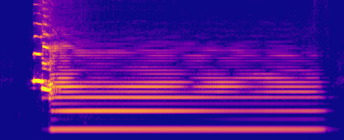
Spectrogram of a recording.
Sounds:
music, musical instrument, woodwind instrument

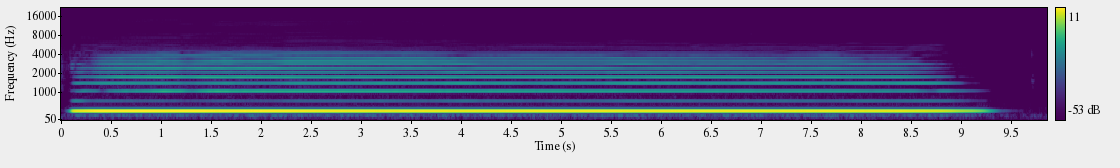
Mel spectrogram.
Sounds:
woodwind instrument, musical instrument, music

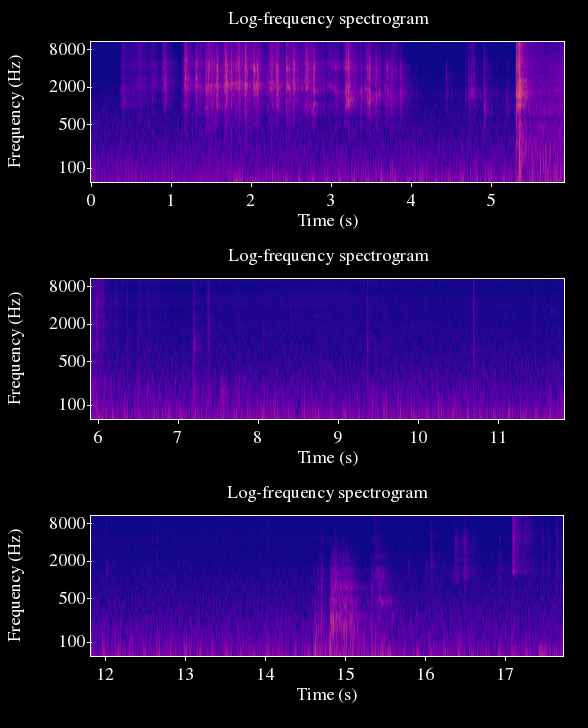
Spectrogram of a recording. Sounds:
fire

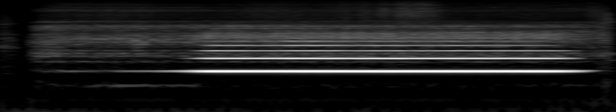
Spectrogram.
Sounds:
wind instrument, musical instrument, music

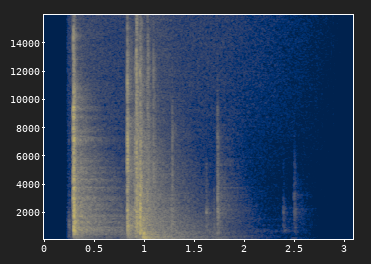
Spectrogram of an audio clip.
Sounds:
door, slam, home sounds

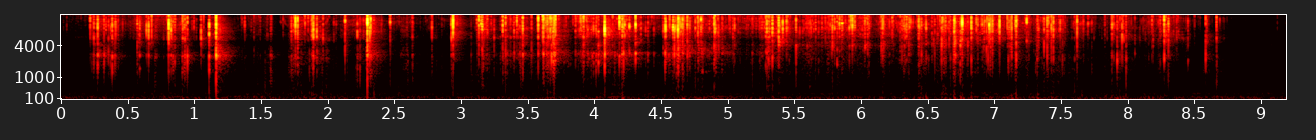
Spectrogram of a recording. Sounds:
crackle

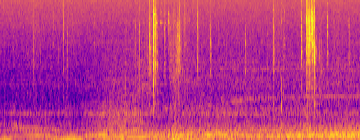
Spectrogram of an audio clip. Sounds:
motor vehicle (road), car, engine, vehicle

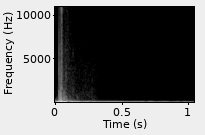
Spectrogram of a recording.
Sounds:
thump

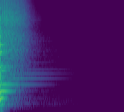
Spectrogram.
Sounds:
drum, music, snare drum, percussion, musical instrument

